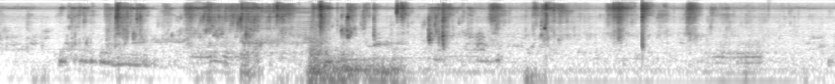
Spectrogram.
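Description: A tool scrapes and thumps against soft wet wood pulp.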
